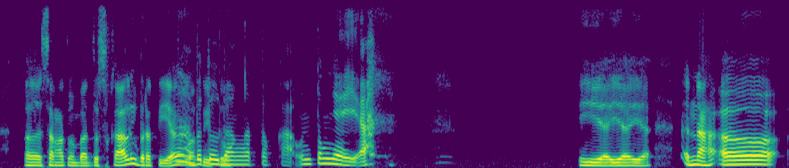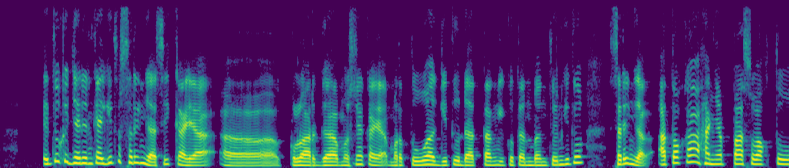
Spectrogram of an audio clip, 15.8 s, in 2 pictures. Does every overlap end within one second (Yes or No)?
Yes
